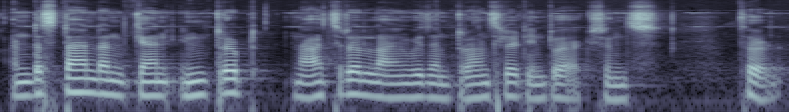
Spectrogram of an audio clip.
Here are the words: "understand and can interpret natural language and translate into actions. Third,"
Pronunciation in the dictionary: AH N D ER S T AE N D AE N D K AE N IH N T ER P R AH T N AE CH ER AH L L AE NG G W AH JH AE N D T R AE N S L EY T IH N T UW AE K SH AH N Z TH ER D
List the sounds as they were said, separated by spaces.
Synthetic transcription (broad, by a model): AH N D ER S T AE N D AE N D K AE N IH N T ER R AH T N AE CH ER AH L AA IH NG G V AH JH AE N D T R AE N S L EY T IH N T UW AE K SH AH N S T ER D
